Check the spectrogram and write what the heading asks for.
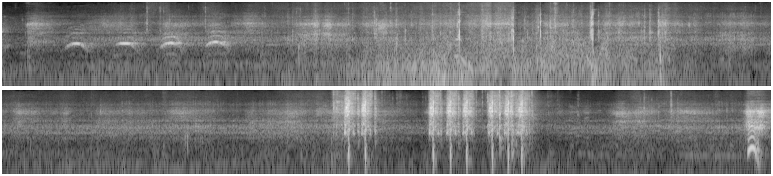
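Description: Airsoft gun firing about five short, sharp bursts in quick succession over some two seconds near the end. Earlier, a few short chirping tones and a stretch of low rumble.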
